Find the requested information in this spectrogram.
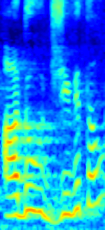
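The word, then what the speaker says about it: Aadujeevitham: Adu Jivitam, am I saying it correctly?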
